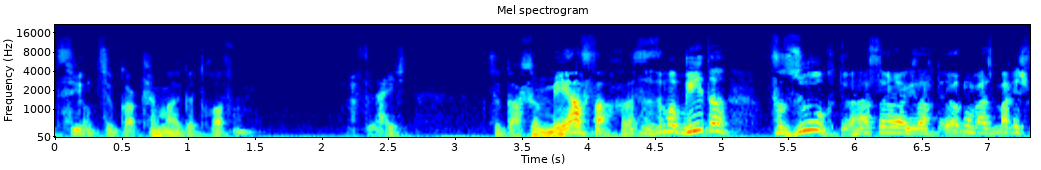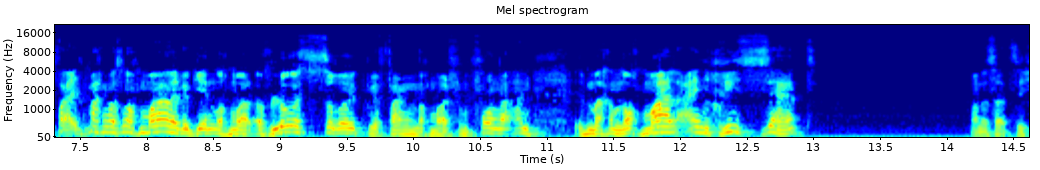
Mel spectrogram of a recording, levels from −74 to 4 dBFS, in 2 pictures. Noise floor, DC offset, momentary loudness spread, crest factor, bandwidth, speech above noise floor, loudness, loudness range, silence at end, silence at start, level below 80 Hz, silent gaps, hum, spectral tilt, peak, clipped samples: -49 dBFS; under 0.1%; 14 LU; 22 dB; 15.5 kHz; 25 dB; -24 LUFS; 3 LU; 0 s; 0 s; -48 dBFS; none; none; -6 dB/octave; -2 dBFS; under 0.1%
